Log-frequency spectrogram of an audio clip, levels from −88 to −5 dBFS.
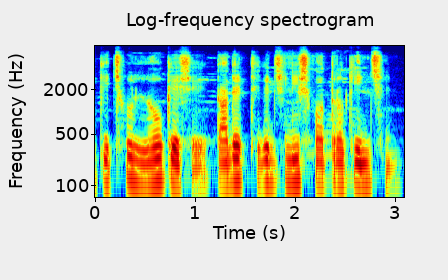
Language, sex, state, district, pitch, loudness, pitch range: Bengali, male, West Bengal, Alipurduar, 105 Hz, -16 LUFS, 100-110 Hz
